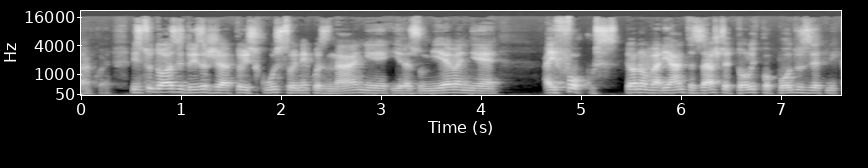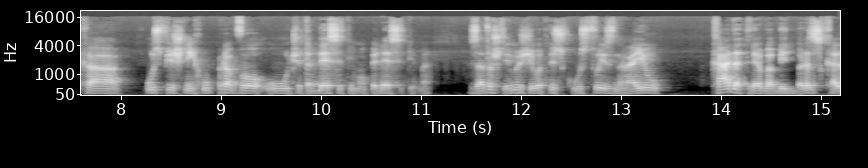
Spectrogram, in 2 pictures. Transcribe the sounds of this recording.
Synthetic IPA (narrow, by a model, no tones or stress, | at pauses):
t̪a̰kojemisimt̪uːd̪o̞lˠazid̪o̞izɾaʒajat̪o̞iskuːst̪ʋoine̞ko̞znaːɲeʔiɾazumjeːʋaɲe̞ | aifo̞kust̪oonoʋaɾiant̪azaʃt̪o̞je̞t̪o̞liko̞po̞d̪uze̞t̪nikʰa | uspje̞ʃnixupɾaʋo̞ʔut͡ʃe̞t̪r̩d̪e̞set̪ima̰ṵpe̞d̪e̞set̪ima̰ | zat̪o̞ʃt̪o̞imajuʒiʋo̞t̪no̞iskuːst̪ʋo̞izna̰ːju | kʰad̪at̪ɾe̞babit̪̚br̩zkad̪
